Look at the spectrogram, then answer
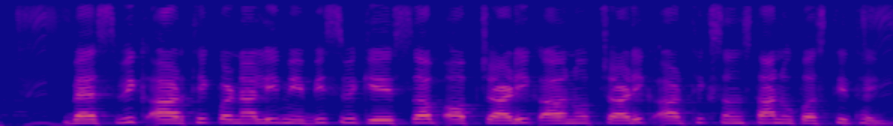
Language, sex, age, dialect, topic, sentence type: Magahi, female, 18-24, Western, banking, statement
